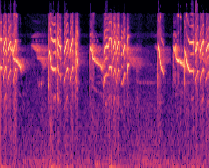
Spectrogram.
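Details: Female white-eye calling to lure other white-eyes: loud, high, rapid chirping phrases of falling whistled notes and quick warbled twitters, delivered in dense bursts about every second.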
